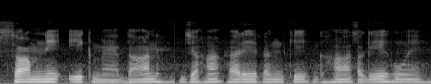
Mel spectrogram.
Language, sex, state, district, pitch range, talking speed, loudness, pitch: Hindi, male, Bihar, Purnia, 115-120 Hz, 165 wpm, -20 LUFS, 115 Hz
